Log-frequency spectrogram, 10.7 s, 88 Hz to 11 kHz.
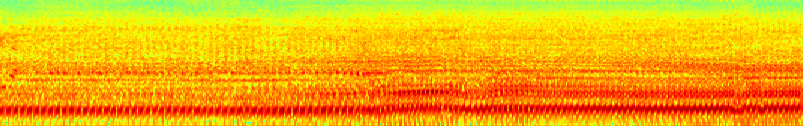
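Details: Air-cooled VW flat-four, either the 1972 Super Beetle or the 1971 Karmann Ghia, running after no-start troubleshooting: loud, even, slightly clattery idle holding a steady beat with no misses or knocks; healthy.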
